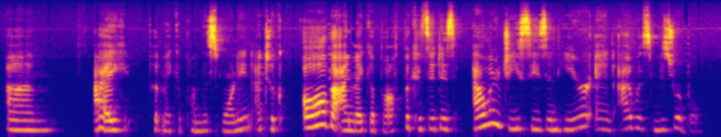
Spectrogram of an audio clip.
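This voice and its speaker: A woman's voice: fairly high pitch, fairly bright tone. Chatty woman podcast host. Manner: chatty, rambling, enthusiastic. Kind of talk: casual solo podcast chat.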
